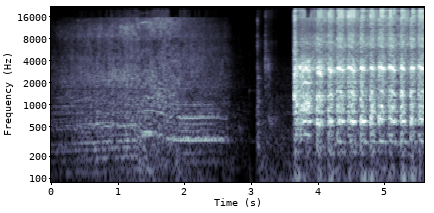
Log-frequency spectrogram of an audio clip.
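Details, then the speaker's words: 2004 Nissan Pulsar N16 QG18DE, 120,000 km, unopened engine, rough idle and shaking under load: it cranks, catches and settles into a lumpy pulsing idle, about three beats a second. Misfire from a head gasket burnt between cylinders 1 and 2. "That's the reason why we have a uneven idle. Head gasket is burnt between cylinders 1 and 2."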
